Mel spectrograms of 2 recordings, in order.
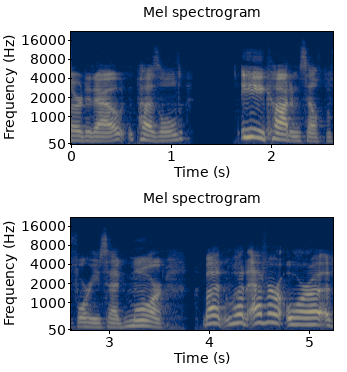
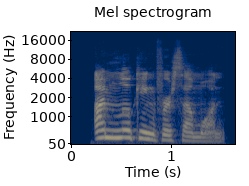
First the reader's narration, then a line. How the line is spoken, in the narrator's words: he said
